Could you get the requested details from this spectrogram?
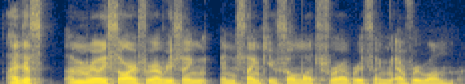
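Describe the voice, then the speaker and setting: A man's voice: mid-range voice, completely flat delivery, brisk, darkish tone. A teenage boy vlogging alone in a casual monologue, earnest and rambling as he thanks people and apologizes. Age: teens. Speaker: student vlogger.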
